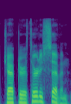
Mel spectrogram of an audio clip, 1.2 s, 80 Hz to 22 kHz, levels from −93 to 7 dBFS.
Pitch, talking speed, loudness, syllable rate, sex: 115 Hz, 150 wpm, -18 LUFS, 5.7 syllables/s, male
